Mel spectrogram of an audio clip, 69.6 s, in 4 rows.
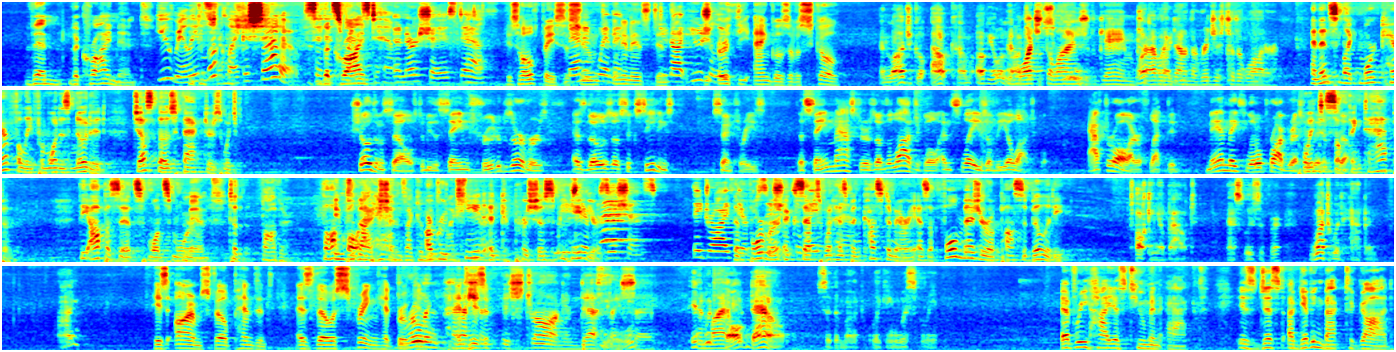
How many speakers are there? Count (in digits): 8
